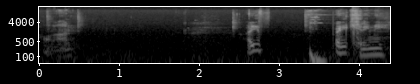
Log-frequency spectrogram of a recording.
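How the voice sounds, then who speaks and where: A man's voice: mid-range voice, lively intonation, slow pace, vocal fry, background noise. A man giving casual gameplay commentary as a streamer, often muttering to himself. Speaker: game streamer. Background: loud game music.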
